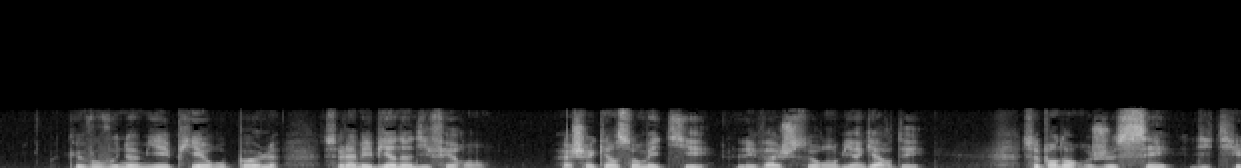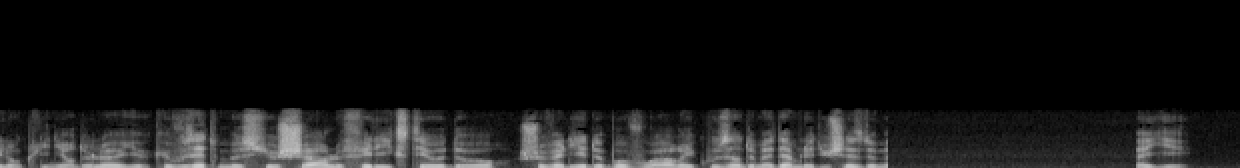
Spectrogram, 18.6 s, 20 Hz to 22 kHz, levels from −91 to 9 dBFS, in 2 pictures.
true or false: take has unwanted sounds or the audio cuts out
false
